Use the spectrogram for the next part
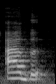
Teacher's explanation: Karena ada huruf qalqalah yaitu ba di posisi di tengah ayat, sehingga qalqalah sugro dibacanya itu dipantulkan secara ringan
